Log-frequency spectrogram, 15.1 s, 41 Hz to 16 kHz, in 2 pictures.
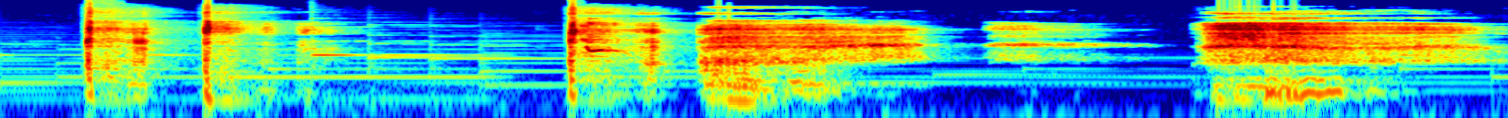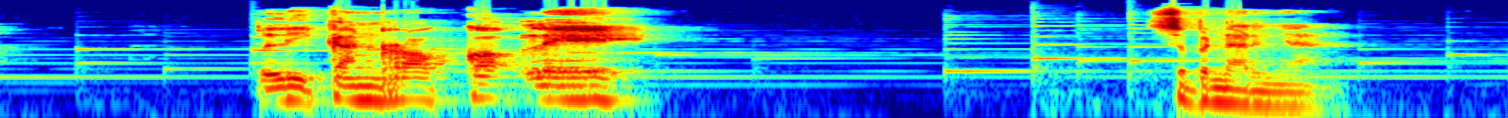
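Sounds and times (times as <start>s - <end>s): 
old man's violent coughing fit from an asthma relapse: 0.4s - 1.8s, 2.8s - 4.3s
wheezy gasps: 3.5s - 7.6s
rough growling throat sounds: 6.0s - 7.5s
speech: 8.8s - 10.8s, 13.3s - 14.2s.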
